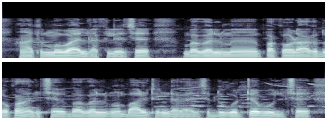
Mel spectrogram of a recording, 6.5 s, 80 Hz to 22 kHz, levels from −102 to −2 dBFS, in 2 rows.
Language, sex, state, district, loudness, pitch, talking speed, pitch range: Maithili, male, Bihar, Samastipur, -16 LUFS, 100 Hz, 185 wpm, 95-100 Hz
